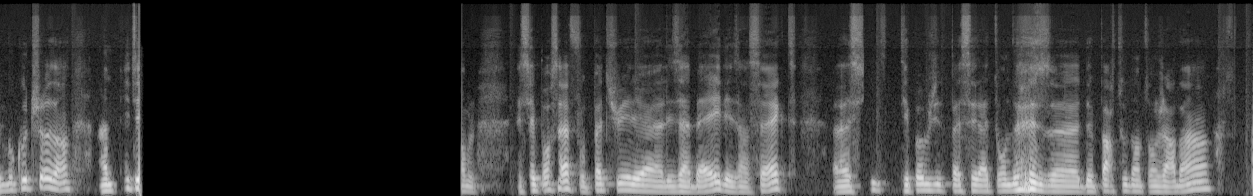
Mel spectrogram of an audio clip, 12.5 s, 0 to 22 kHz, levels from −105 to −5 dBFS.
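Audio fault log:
1.40 to 4.63 s, audio dropout to silence: the speech cuts off mid-flow and about 3.23 s of dead silence follow, with no room tone at all, likely from the input dropping out while recording continued; it picks back up at "et c'est pour ça".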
